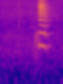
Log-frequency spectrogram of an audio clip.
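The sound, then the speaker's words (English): A single short, bright squeak from a squeezed toy animal, rising out of quiet background hiss and lasting only a fraction of a second. “He squeaks. I don't know why.”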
